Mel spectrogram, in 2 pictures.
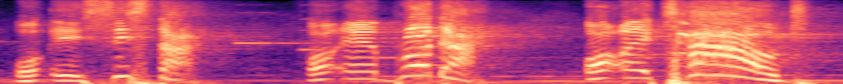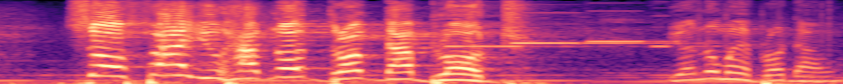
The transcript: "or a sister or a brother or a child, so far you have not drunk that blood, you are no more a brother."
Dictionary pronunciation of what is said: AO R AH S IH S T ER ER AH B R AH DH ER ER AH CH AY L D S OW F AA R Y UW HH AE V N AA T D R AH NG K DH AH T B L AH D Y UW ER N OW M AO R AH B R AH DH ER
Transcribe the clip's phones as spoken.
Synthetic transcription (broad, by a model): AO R AH S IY S T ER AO AH B R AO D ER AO AH CH AY L D S OW F AA Y UW HH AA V N AA T D R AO K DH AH T B L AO D Y UW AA N OW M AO AH B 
